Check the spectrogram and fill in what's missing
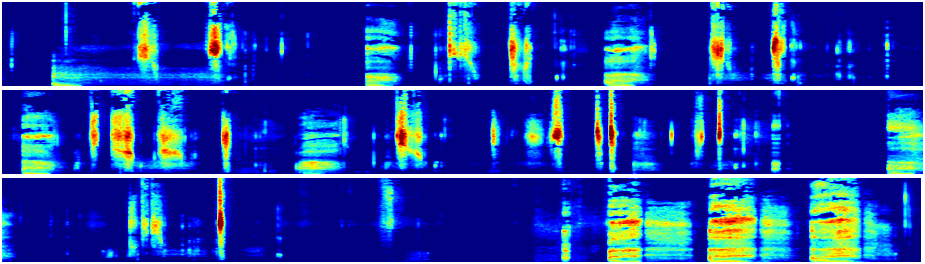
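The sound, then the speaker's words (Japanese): Wet mouth noises, squelching and clicking in short irregular bursts, mixed with soft breathy sighs and pauses of near silence between them. “くちゅくちゅって、いやらしい音出てるよ。”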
